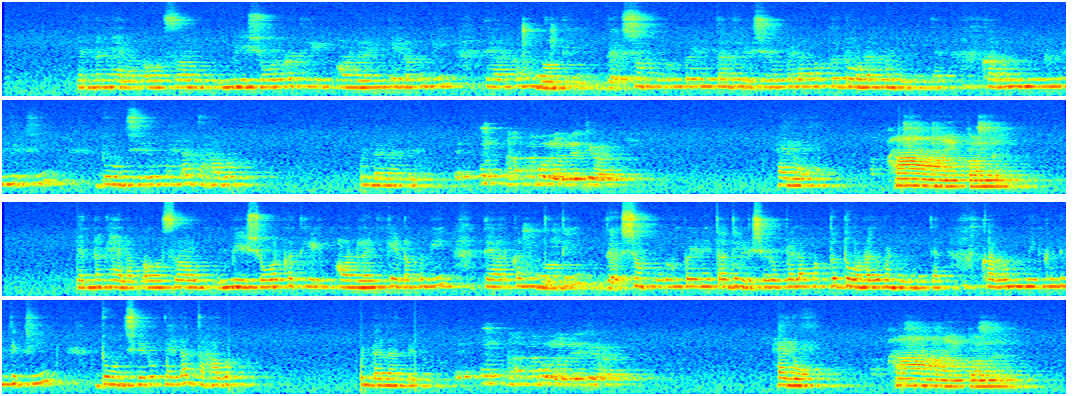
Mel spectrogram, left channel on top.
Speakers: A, on the right; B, on the left.
A: <unintelligible> घ्यायला मिशोवर कधी ऑनलाईन केलं कणी. त्यावर कमी
B: हा.
A: किती श शंभर रुपये नाही तर दीडशे रुपयाला फक्त दोनच मंडळ मिळतात खरं मी कणी किती दोनशे रुपये दहा. बंडल आणलेलं.
B: आणि कोणाकोणाला बोलवले जेवायला?
A: हॅलो
B: हा ऐकू आलं.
